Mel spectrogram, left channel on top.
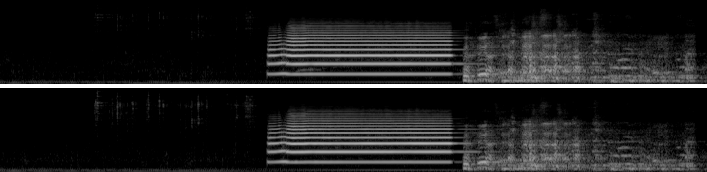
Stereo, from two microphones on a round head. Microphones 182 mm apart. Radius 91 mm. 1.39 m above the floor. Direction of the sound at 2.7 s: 5° right (ahead or behind).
